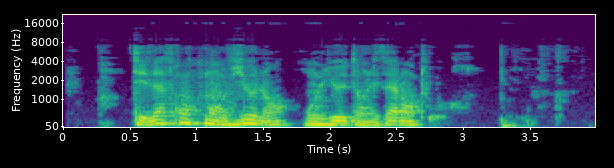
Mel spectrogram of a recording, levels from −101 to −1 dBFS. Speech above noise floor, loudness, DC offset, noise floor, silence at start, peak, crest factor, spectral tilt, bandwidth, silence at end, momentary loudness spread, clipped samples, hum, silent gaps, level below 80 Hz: 32 dB; -13 LUFS; under 0.1%; -43 dBFS; 0.3 s; -2 dBFS; 12 dB; -8.5 dB/octave; 7.2 kHz; 0.5 s; 20 LU; under 0.1%; none; none; -38 dBFS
